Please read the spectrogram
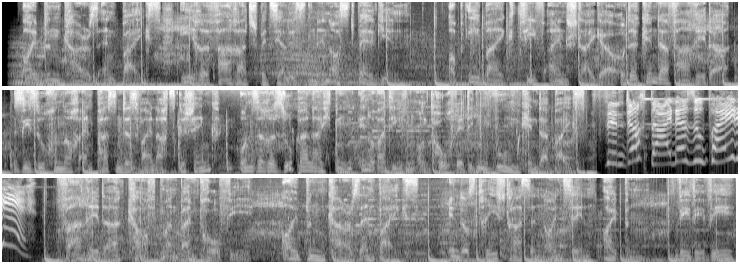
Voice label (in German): Werbung Kraftvoll Funk, DE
